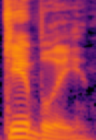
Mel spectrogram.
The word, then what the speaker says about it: Ghibli: worthy entry into the ghibli catalog and it's pronounced ghibli by the way uh if anyone is curious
